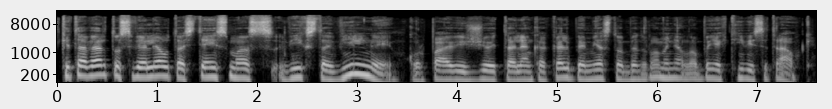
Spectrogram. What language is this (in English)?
Lithuanian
